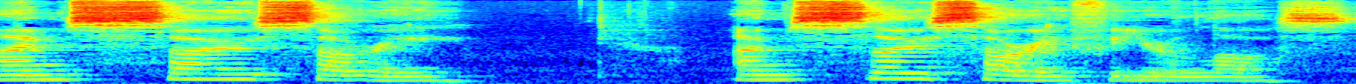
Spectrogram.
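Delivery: heartfelt, empathetic, slow, sympathetic voice. Showing how you apologize to someone with lots of empathy: empathetic apologetic tone. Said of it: "showing someone a lot of empathy and you're apologizing".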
